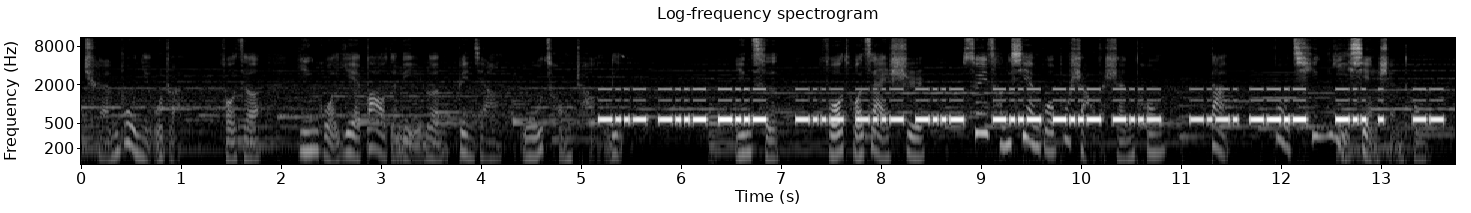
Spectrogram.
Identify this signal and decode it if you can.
Morse code, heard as a keyed tone, machine-sent, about 28 wpm, 570 Hz. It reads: XXX XXX XXX CQ DE …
